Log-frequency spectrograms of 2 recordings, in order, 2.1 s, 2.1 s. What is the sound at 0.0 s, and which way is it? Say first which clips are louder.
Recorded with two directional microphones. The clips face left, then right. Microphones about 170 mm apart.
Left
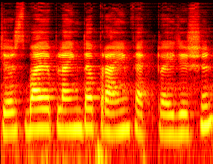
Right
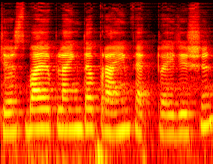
A woman's voice: left 5 dB; 35° left (ahead or behind).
